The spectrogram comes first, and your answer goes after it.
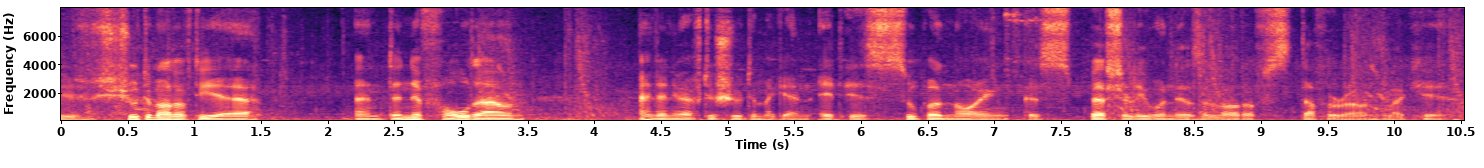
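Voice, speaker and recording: A man speaks at a moderate pace in a fairly low pitch, with ordinary pitch variation and music playing in the background. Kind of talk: casual gameplay commentary. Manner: soft-spoken.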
